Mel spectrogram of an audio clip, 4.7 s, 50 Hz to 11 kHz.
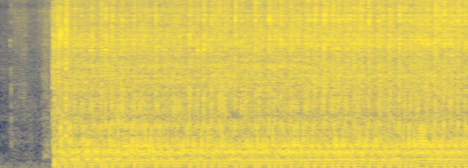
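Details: Poulan 3416 chainsaw on a new Hipa C1M-W26 replacement carburetor, with the mixture screw turned out about half a turn: it fires and holds a steady, even high rev with no stumble.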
